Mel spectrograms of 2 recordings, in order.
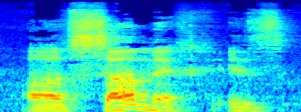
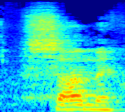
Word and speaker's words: Samech: Samech is a S sound said below, almost like when you say the word Mexico. When you come off the K of the Mexico, it's almost that you naturally pronounce the sound lower below the teeth. So it's actually s. It's not s like a regular S, it's s.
